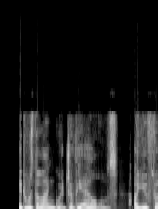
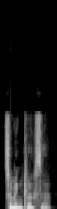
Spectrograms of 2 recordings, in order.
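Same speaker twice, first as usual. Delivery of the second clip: plain reading voice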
